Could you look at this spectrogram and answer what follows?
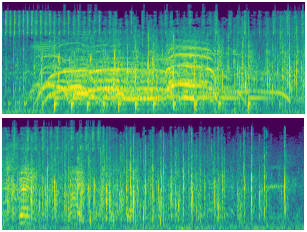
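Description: A rally crowd cheers and applauds, loud raised voices whooping over a thick wash of clapping that thins into scattered claps as the cheering fades.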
